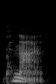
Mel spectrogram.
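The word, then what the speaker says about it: Peninnah: a wife named panina now could be seen that wrong too her name is p-n-i-n-n-a-h but that's what i say pennine so he was married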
